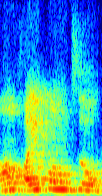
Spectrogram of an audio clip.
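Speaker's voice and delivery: plain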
